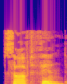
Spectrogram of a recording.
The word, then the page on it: soft-finned: British English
